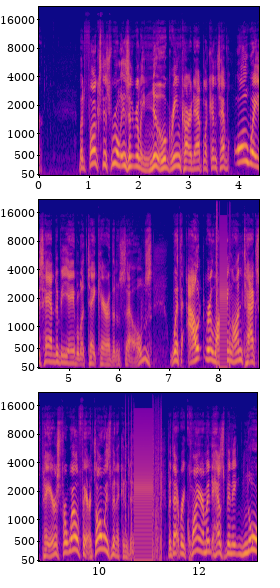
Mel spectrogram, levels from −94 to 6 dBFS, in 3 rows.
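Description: A speech recording with two dropouts from intermittent contact, typical of a loose cable or plug momentarily opening the signal path. The first runs from 7.95 to 8.22 s, between "care of themselves without" and "on taxpayers for welfare", with the line open for about 0.15 s. The second runs from 10.53 to 11.25 s, between "always been a" and "but that", with the line open for about 0.37 s. Each cut has crackle at its edges as the contact breaks and remakes.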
